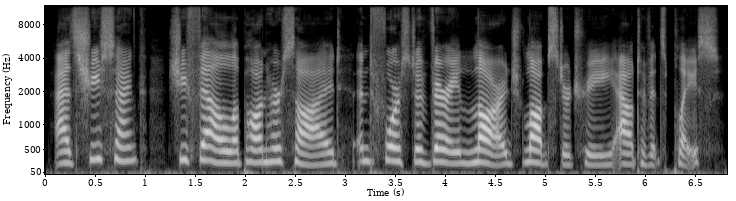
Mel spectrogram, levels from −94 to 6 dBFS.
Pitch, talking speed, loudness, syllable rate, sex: 235 Hz, 165 wpm, -20 LUFS, 3.9 syllables/s, female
